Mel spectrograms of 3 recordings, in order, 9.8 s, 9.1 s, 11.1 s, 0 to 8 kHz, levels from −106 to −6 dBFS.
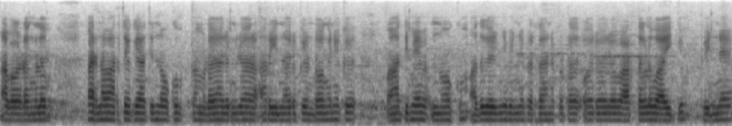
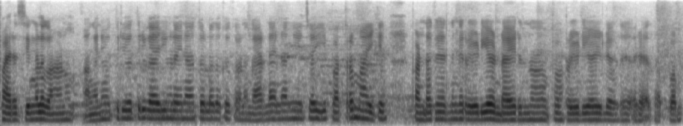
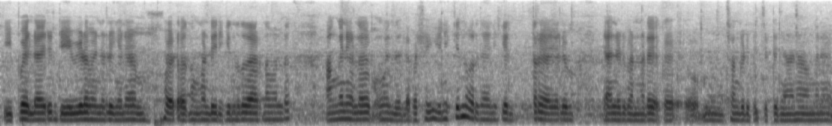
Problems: constant background noise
